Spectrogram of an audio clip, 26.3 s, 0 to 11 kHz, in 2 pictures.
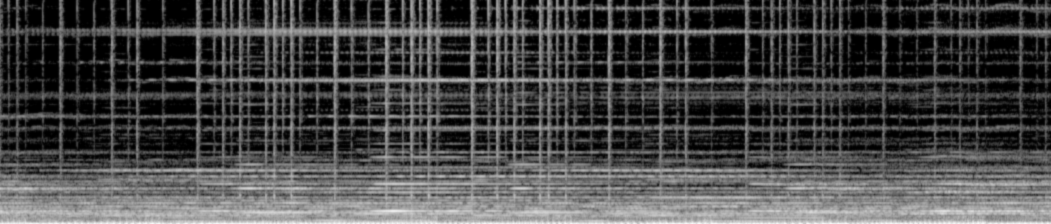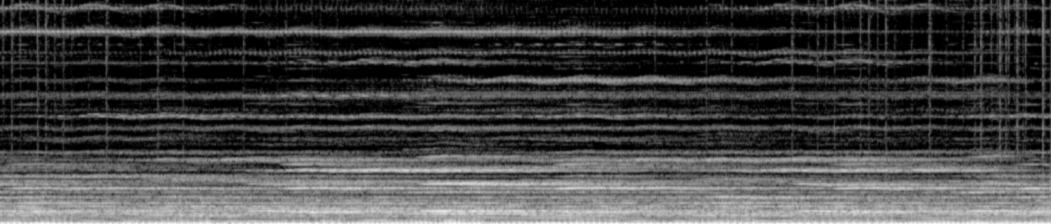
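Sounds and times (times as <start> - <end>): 
ambient pause screen game music: 0.0 - 26.2.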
